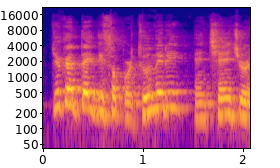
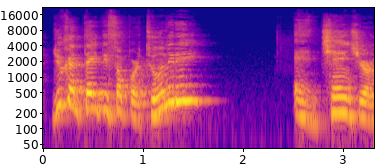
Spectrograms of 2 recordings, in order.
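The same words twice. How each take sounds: First: It is said straight through without any pause. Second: A silent pause breaks the sentence before the end. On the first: The speaker calls it wrong. "I didn't take a pause" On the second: The speaker calls it right. "watch how it looks when you take a pause"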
